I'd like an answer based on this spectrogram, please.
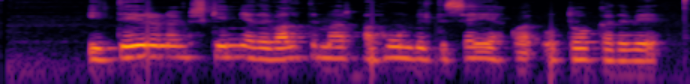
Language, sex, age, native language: Icelandic, female, 40-49, Icelandic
